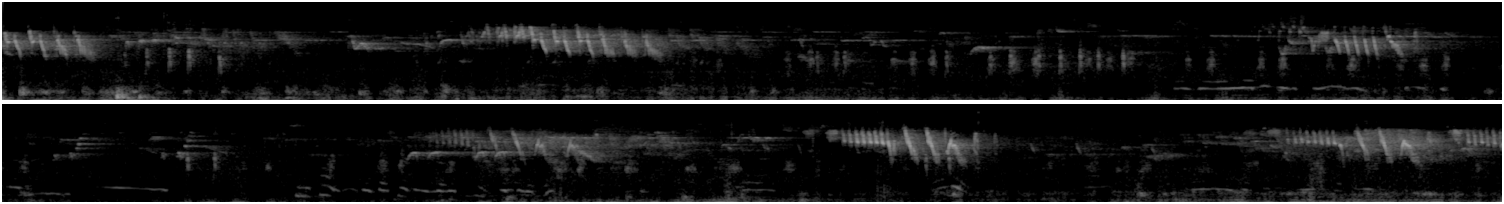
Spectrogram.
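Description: Small songbirds chirping in short bursts of rapid high twittering every few seconds, with a faint low rumble that comes and goes.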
